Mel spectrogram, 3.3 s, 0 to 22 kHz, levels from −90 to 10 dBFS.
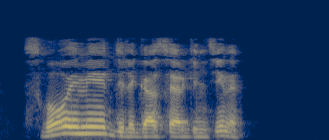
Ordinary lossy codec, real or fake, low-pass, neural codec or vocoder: AAC, 48 kbps; real; 7.2 kHz; none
